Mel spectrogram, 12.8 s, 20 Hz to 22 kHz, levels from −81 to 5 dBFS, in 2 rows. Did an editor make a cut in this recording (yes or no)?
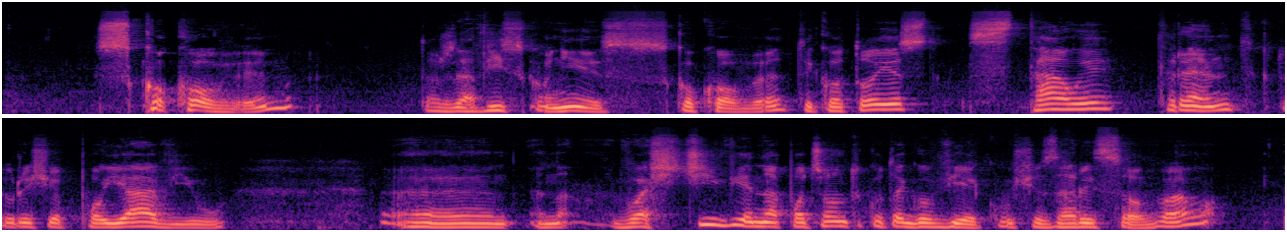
no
